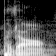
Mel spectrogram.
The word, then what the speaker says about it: Padal: Puh, like you're gonna say putty, like silly putty. Puh. Doll, like a baby doll. Padal.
